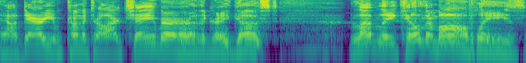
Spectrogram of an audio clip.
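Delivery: rasping, scraping voice. Game master voicing a woman flinging obscenities at the party, raspy voice. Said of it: "in this raspy voice".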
